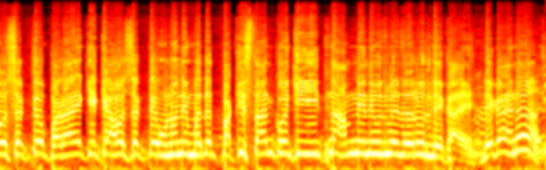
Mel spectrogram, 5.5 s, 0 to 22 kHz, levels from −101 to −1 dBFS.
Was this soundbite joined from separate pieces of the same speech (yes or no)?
no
